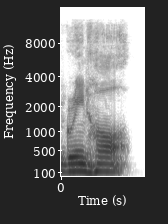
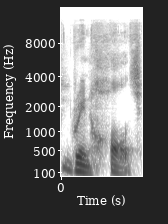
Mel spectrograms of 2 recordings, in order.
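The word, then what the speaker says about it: Greenhalgh: you your honor officer Greenhall I believe I'm mispronouncing your name it's green holch isn't it correct okay I apologize will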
